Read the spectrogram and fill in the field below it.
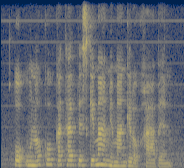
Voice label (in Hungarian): Az unoka (fiú) a nagymamájától kér ételt, romani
